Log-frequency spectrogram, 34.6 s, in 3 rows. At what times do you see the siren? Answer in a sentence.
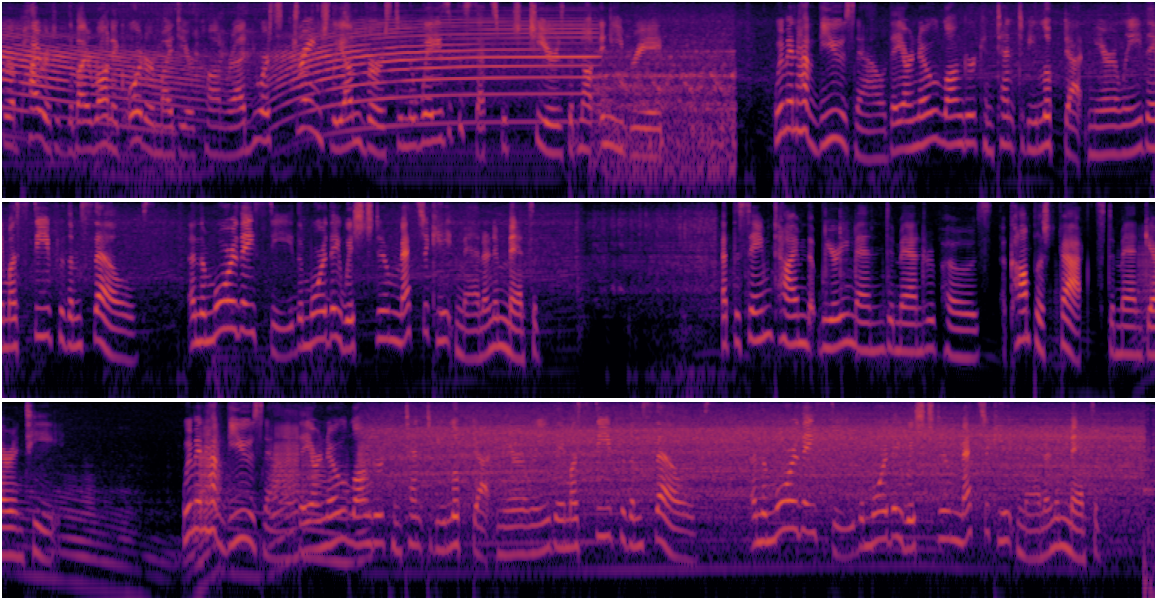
You can hear the siren from 0.0 to 7.3 s.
